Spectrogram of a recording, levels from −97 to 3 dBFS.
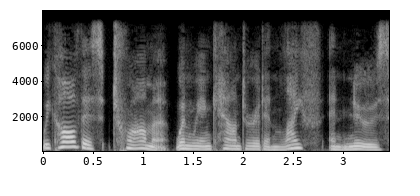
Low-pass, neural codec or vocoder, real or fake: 7.2 kHz; codec, 16 kHz in and 24 kHz out, 1 kbps, XY-Tokenizer; fake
